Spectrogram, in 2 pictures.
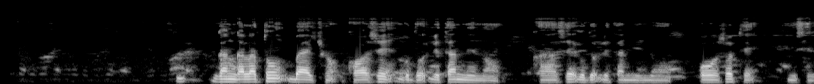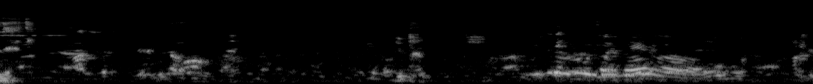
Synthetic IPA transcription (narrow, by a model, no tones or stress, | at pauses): ɡɐŋɡɐlɐt̪ʊbɐjt͡ʃːɔ̰kawsɛɡʊd̪ɔlːɪt̪ɐnːɪnɔː | kʰaːsɛɡɔd̪ɔʔɪt̪ɐnːɪnoːoːsɔt̪ɛ | mɪsɪleːd̪ɪ̥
